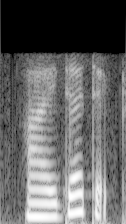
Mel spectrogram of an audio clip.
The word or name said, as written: eidetic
